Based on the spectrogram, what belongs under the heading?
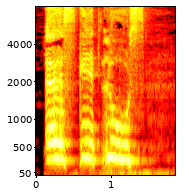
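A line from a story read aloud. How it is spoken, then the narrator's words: Groaning in pain. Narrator (German): stöhnte er, weil erste Schmerzwellen durch diesen hindurchjagten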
